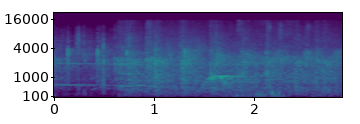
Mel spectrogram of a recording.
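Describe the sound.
Applause fills a church as the audience welcomes a speaker, a continuous wash of many clapping hands held at a steady level, with a faint thin tone drifting over it.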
